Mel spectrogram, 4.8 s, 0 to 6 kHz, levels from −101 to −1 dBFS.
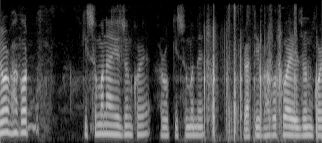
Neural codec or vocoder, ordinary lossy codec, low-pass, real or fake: none; none; 5.4 kHz; real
